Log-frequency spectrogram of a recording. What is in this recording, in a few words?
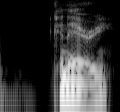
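"canary" English, Australian accent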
